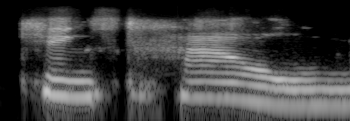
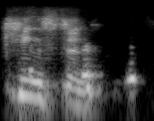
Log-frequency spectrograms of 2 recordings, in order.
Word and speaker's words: Kingstown: like it's Kingstown, not Kingston. Like, well, yeah, there's a Kingston.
